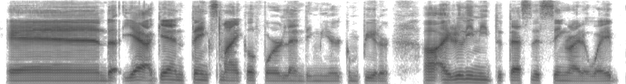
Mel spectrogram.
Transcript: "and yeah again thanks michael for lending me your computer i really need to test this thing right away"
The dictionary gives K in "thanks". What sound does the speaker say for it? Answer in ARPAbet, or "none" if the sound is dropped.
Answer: K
